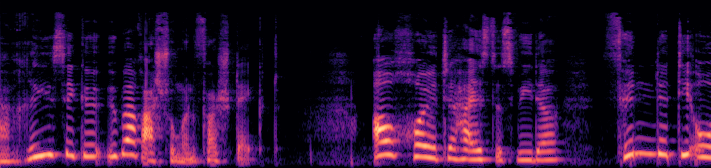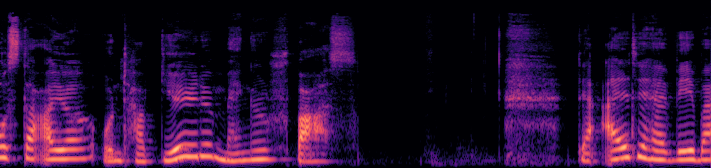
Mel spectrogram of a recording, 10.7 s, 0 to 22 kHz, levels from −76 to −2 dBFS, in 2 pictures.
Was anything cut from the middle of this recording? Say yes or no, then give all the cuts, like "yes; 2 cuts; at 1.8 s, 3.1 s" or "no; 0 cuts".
no; 0 cuts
